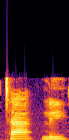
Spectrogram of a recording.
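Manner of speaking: "Television" split into four evenly spaced beats; broken into syllables. Shown as a demonstration. Teacher repeats the syllable count, "Television" broken into parts. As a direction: pause after each syllable of "Television". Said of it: "you're breaking the word into parts".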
